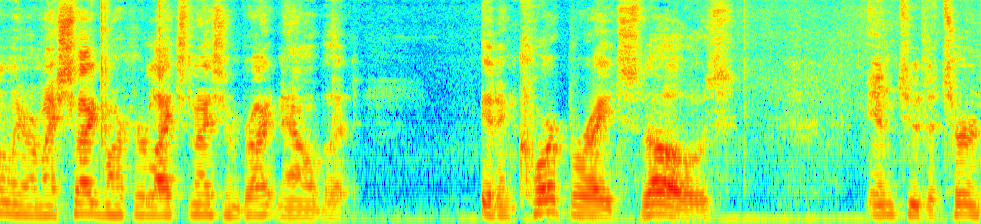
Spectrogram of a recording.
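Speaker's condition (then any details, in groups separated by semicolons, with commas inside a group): No condition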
